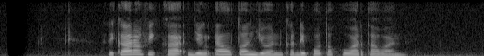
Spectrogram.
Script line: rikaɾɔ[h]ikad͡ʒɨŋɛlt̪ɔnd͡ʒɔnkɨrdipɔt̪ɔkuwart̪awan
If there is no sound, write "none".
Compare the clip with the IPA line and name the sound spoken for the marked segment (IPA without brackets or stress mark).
f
